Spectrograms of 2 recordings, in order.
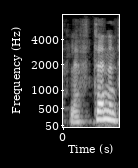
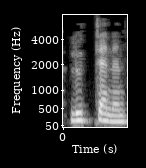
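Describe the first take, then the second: First: It is said the British way. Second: It is said the American way. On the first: "is the British pronunciation" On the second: "is American"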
